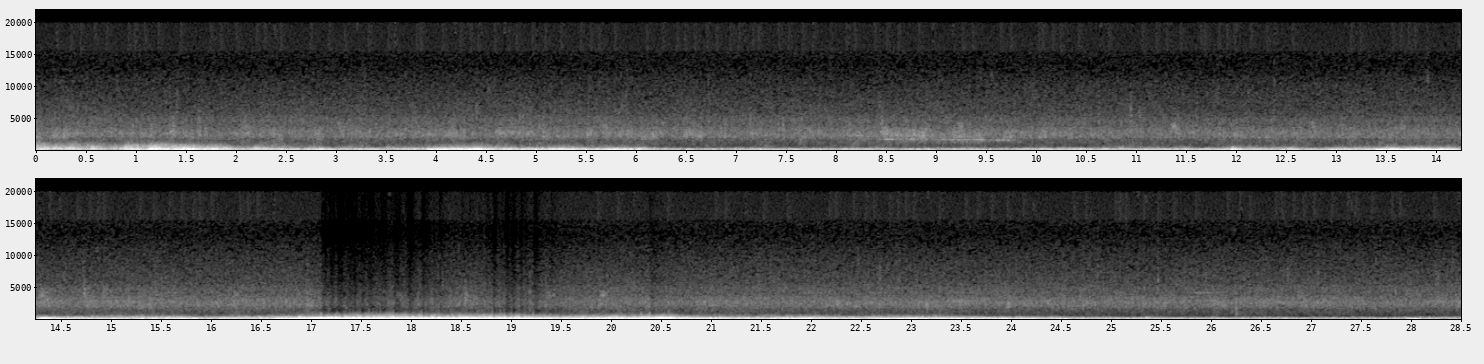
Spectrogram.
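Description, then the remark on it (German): Deep thunder following a flash of lightning rumbles and rolls through steady rain, swelling into a louder crack and boom midway before fading back to a low growl, with no one speaking. “Und jetzt müssen wir gleich noch einen abwarten. Da kam Blitz.”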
